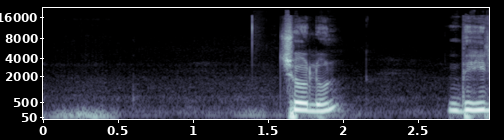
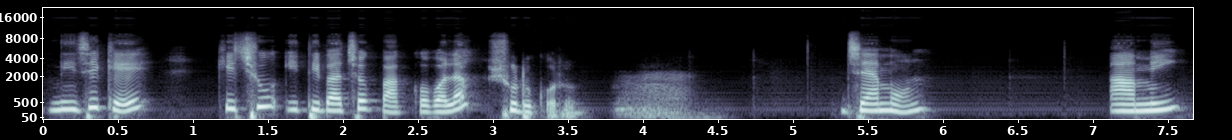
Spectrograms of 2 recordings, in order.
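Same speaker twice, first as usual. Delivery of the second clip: guided meditation. Acted. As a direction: guide them unhurriedly into rest, phrase by phrase. Leads a guided night meditation. (ধীর লয়ে, থেমে থেমে ধ্যান করানোর কণ্ঠ)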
